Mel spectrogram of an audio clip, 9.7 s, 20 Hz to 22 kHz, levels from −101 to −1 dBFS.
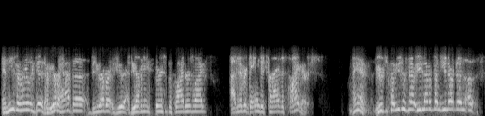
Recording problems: garbled, watery; badly; nothing above 3 kHz

